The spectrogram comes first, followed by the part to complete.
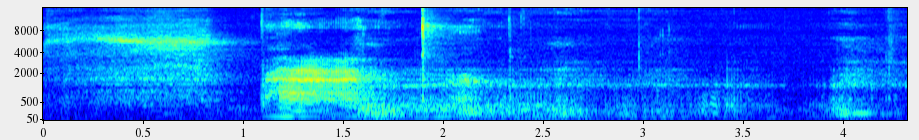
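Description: Wordless vocal sounds and breathing from a man signing: a loud voiced sound about a second in that fades over the next two seconds, with a sharp click partway through.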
